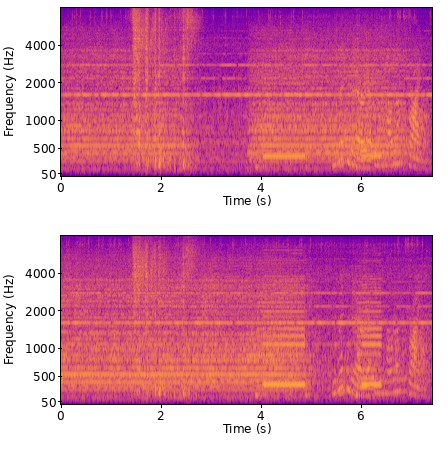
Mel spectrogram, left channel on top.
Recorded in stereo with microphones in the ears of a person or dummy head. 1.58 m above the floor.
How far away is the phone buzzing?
About 0.6 m.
